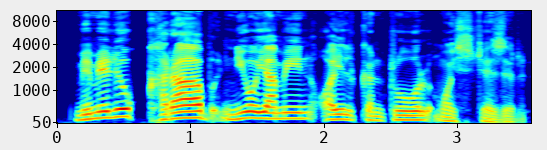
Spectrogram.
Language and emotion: Kashmiri, neutral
